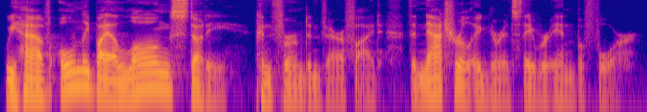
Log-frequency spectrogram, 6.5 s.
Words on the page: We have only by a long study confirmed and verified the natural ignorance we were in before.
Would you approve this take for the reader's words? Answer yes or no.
no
